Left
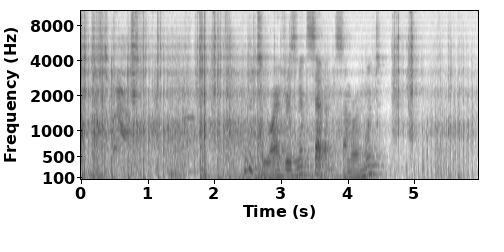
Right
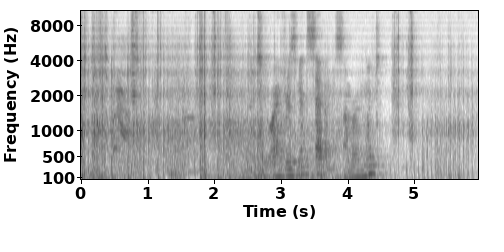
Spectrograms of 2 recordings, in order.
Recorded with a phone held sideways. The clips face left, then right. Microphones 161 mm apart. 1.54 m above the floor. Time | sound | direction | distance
2.4 | a man speaking | 50° left (ahead or behind) | 2.5 m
